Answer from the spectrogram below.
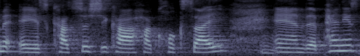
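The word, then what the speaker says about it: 葛飾北斎: So would you mind teaching us the correct pronunciation of the painting and artist? Yeah, the Japanese artist's name is Katsushika Hakokusai, and the painting's name is Kanagawa Okinami Ura.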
